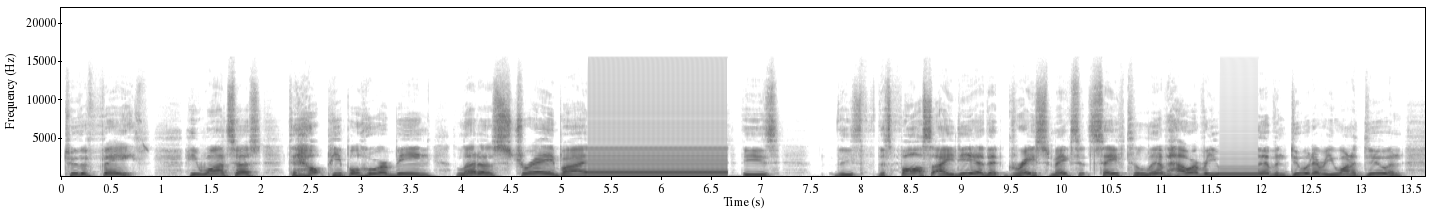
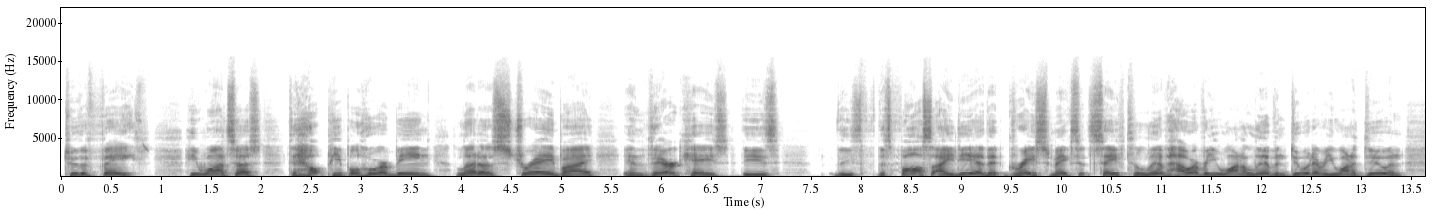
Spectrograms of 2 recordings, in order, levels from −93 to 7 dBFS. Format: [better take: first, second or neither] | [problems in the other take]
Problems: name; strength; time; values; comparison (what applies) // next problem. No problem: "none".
second | audio freezing; at 5.5 s for 1.5 s and at 12 s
